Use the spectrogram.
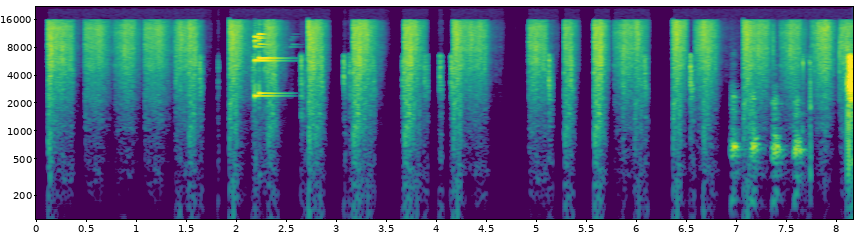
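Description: Minecraft chickens cluck in short, repeated bursts throughout, a steady run of separate soft clucks at moderate loudness with brief gaps between them and no talking over the top.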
